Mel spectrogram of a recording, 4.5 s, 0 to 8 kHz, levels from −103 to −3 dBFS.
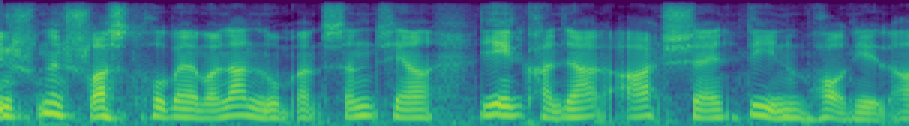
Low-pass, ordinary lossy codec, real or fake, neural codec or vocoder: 7.2 kHz; none; fake; autoencoder, 22.05 kHz, a latent of 192 numbers a frame, VITS, trained on many speakers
